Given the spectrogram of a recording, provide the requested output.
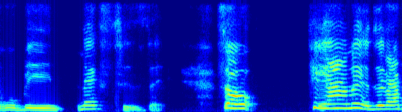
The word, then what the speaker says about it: Kyina: So, Kiana, did I pronounce it correctly?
